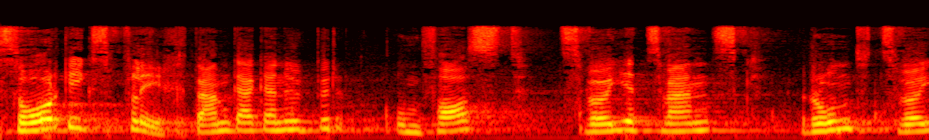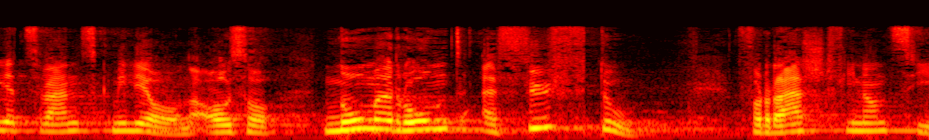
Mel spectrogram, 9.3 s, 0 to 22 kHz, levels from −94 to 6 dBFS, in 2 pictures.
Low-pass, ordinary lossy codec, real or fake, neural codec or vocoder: 10.8 kHz; none; fake; vocoder, 44.1 kHz, 128 mel bands every 512 samples, BigVGAN v2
